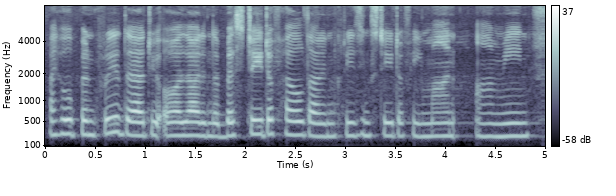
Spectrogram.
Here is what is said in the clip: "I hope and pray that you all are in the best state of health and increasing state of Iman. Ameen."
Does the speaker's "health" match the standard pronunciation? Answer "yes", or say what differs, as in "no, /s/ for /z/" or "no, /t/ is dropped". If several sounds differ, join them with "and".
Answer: no, /t/ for /θ/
